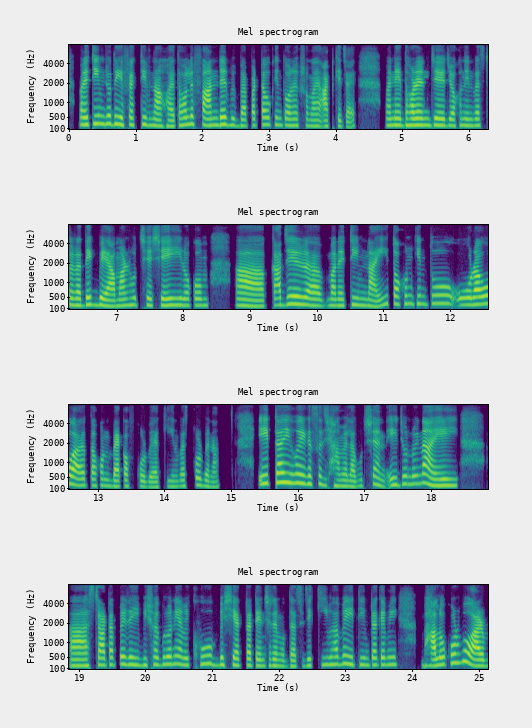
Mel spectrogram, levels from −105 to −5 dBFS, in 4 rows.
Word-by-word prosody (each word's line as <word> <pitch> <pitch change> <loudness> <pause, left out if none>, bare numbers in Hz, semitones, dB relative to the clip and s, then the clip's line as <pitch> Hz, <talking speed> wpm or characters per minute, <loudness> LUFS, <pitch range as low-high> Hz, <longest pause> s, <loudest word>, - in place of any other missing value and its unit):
মানে 245 0 +5
টিম 280 0 +3
যদি 275 -1 +1
effective 240 +1 -2
না 210 - +4
হয় 195 -1 0
তাহলে 240 +4 +2
ফান্ড 235 -1 +3
এর 255 - +4
বে 230 - -2
ব্যাপারটাও 225 +3 -1
কিন্তু 240 -1 -6
অনেক 220 0 -3
সময় 200 -2 -4
আটকে 195 0 -6
যায়। 170 +2 -5 0.5
মানে 225 +1 +1 0.2
ধরেন 230 0 +5
যে 235 - +5 0.2
যখন 215 +2 -2
ইনভেস্টর 220 +2 -3
রা 225 - +4
দেখবে 240 -1 +3
আমার 210 +2 0
হচ্ছে 240 0 -5 0.2
সেইরকম 225 0 0 0.6
আ - - +6 0.5
কাজের 260 +4 +3 0.2
আ - - +4 0.3
মানে 220 0 +1
টিম 245 -1 -1 0.2
নাই, 190 -1 0 0.2
তখন 275 +1 -1
কিন্তু 275 0 -6 0.5
ওরাও 250 +2 +5 0.2
আ - - +4 0.2
তখন 220 0 -3
back 190 -1 +2
off 200 - -9
করবে 175 -2 -4
আরকি, 170 +3 -19
ইনভেস্ট 200 +2 -8
করবে 225 -4 -2
না। - - -7 0.7
এটাই 325 +3 +4
হয়ে 305 -1 +4
গেছে 275 0 -2
ঝামেলা 200 -2 -3
বুঝছেন? 245 +4 -4 0.2
এইজন্যই 270 +3 -3
না 300 - +7 0.3
এই 220 - +1 0.6
আ - - +4 0.3
স্টার্ট 235 -1 +2
আপ 235 - -18
এর 260 - +1
এই 240 - -2
বিষয়গুলো 250 +2 -2
নিয়ে 270 -1 0
আমি 235 - -1
খুব 275 +2 -1 0.2
বেশি 245 +1 -2
একটা 225 +1 -2
টেনশন 210 0 -2
এর 210 - -2
মধ্যে 195 0 -5
আছি। 190 - -16
যে 220 - 0
কিভাবে 255 +2 -3
এই 255 - -1
টিমটাকে 240 0 -2
আমি 250 +1 -3 0.5
ভালো 215 +3 +5
করব 310 +2 +1 0.2
আর 205 - +7
230 Hz, 180 wpm, -23 LUFS, 215-255 Hz, 0.7 s, না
